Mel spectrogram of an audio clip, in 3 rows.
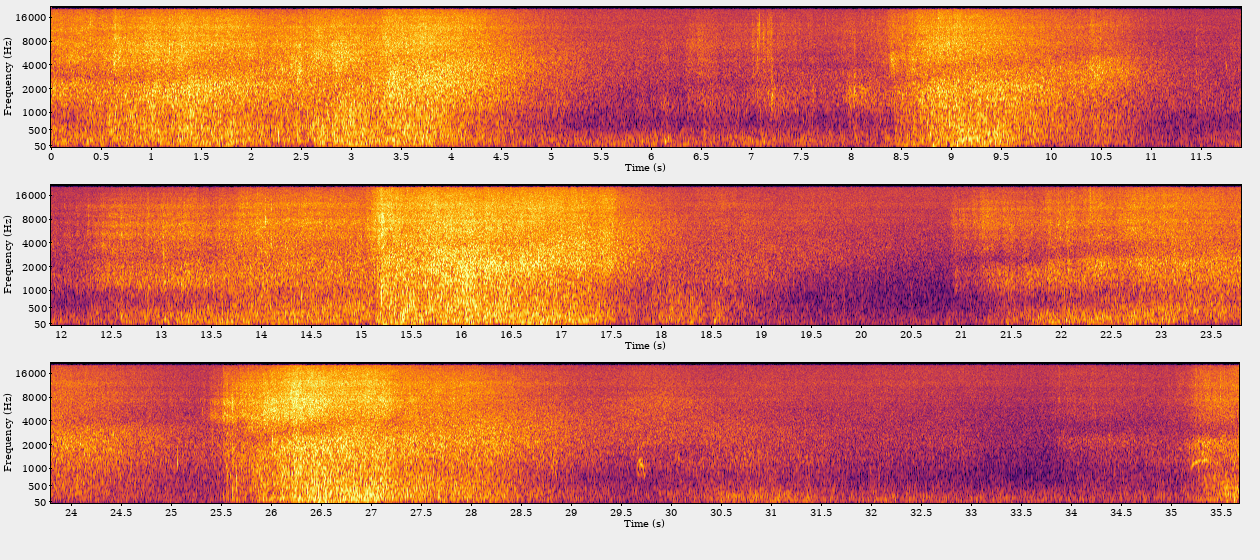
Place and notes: Soirée. Vagues calmes pendant la marée haute. Micros à même le sable.
Evening. Peacefull waves during the high tide. Closer.
April 2019.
